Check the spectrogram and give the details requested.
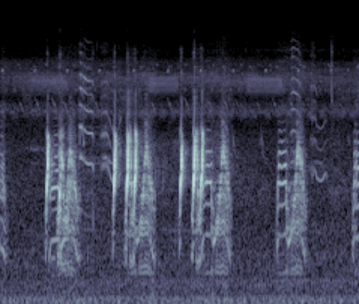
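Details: Quail call used in Pakistan to lure quail for night hunting: harsh, buzzy, squawking bursts in pairs and triplets, repeated about every second, with faint high chirps in the background.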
